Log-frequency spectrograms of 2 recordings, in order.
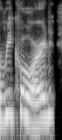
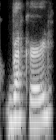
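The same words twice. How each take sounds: First: "record" as the verb, stress on the second syllable, ri-CORD; verb pronunciation. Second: "record" as the noun, stress on the first syllable, REC-erd; noun pronunciation. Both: Shown as a demonstration. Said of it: "or record".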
